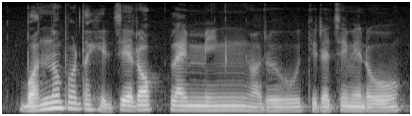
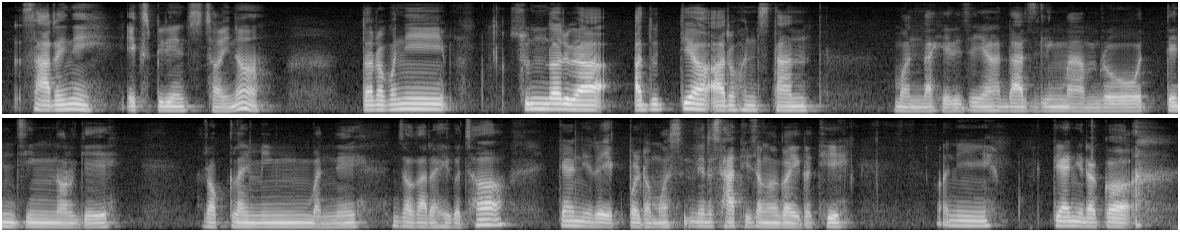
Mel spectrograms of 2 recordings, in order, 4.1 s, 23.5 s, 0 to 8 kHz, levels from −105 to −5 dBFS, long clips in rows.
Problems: background sounds at intervals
